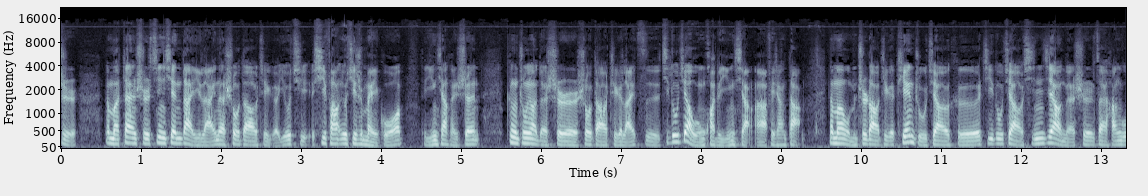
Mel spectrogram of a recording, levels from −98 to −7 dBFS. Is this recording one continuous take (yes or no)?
no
